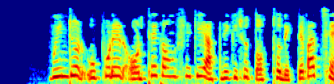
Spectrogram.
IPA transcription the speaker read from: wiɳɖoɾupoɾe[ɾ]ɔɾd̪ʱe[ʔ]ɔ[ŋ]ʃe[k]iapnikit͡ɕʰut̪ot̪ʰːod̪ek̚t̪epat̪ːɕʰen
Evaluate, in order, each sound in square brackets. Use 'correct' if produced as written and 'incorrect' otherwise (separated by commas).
correct, incorrect, correct, correct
